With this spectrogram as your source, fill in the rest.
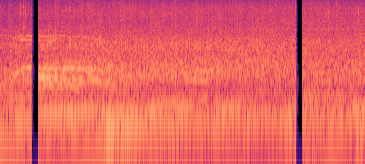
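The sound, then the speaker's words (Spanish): An audience bursts into sustained applause for the Lord, a dense, steady wash of many hands clapping at once, with faint held tones sounding underneath throughout. “Alguien dé un aplauso al Señor.”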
